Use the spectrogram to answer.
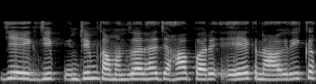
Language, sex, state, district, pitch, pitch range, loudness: Hindi, female, Delhi, New Delhi, 250 Hz, 240-265 Hz, -16 LUFS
